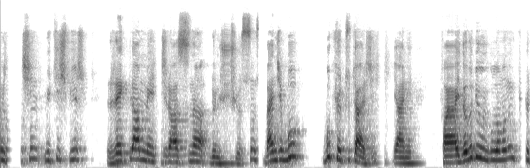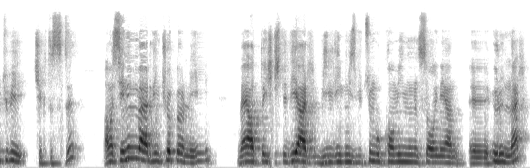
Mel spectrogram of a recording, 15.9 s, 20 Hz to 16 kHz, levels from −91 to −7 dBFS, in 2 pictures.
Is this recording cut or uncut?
cut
